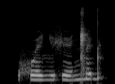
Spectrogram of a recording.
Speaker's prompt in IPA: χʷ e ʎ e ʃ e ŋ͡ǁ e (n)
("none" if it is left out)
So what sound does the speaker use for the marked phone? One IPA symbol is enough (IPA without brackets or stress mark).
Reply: d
